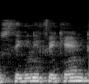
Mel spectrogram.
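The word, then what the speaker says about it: significant: हालांकि जी एन जो है आप अलग से देखेंगे तो साइलेंट होते हैं, उसमें जी जो साइलेंट हो जाता है, लेकिन यहाँ पर जी साइलेंट नहीं हुआ है, तो सिग्निफिकेंट है।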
